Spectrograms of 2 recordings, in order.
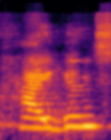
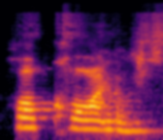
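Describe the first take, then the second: First: The name is said in an anglicized way. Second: The name is said with a Dutch accent. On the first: The speaker calls it wrong. "इनका एक्चुअल में नाम हाइगन्स नहीं है" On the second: The speaker calls it right. "अगर आप डच वाला थोड़ा सा फील के साथ बोलो"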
